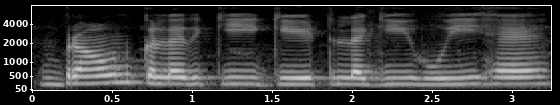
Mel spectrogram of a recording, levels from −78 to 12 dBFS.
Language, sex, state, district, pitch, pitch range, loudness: Hindi, female, Madhya Pradesh, Umaria, 230 Hz, 220-235 Hz, -15 LUFS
